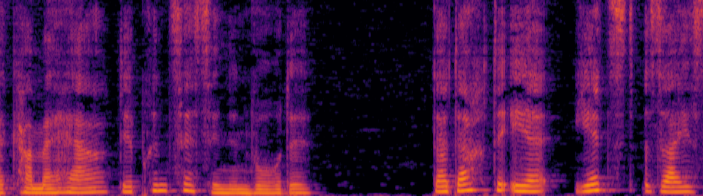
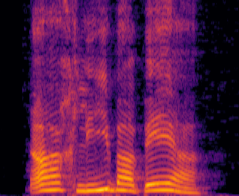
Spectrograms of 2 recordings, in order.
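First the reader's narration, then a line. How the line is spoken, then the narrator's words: Calling out. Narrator (German): rief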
